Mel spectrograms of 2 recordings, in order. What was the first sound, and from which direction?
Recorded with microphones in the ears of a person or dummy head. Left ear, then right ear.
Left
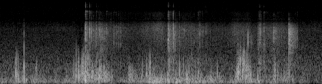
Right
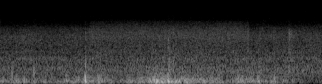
Footsteps, 80° left.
